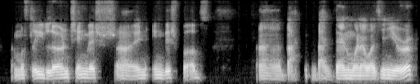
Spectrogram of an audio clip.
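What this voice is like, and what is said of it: French accent in English. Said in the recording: “I was born in France, so I want to apologize for my accent.”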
